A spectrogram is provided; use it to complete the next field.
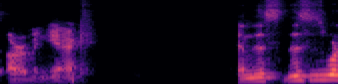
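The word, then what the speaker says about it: Armagnac: It's not Armanac, it's Armenyak.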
